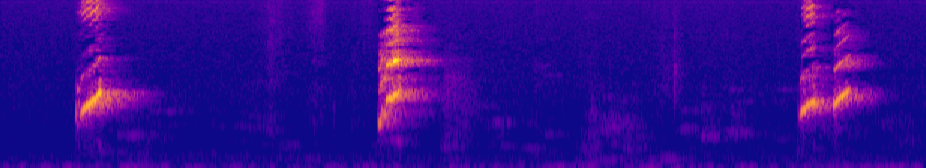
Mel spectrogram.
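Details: African grey parrot giving three short, harsh whistled calls, each rising then breaking off with a buzzy edge, spaced roughly two to three seconds apart in an otherwise quiet indoor setting.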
